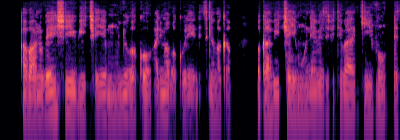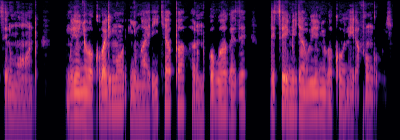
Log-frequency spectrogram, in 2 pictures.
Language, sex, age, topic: Kinyarwanda, male, 18-24, government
